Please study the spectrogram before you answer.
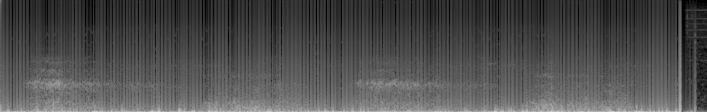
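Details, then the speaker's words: Loud, harsh, hollow breath sounds heard by stethoscope over the right mid-lung field, where imaging shows opacity from pneumonia consolidation: bronchial breathing. "nós temos um indivíduo que no campo médio do pulmão direito tem uma imagem de opacidade correspondente a uma pneumonia uma condensação se nós colocarmos o estetoscópio aqui nessa região nós vamos ouvir um som que é da seguinte natureza"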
